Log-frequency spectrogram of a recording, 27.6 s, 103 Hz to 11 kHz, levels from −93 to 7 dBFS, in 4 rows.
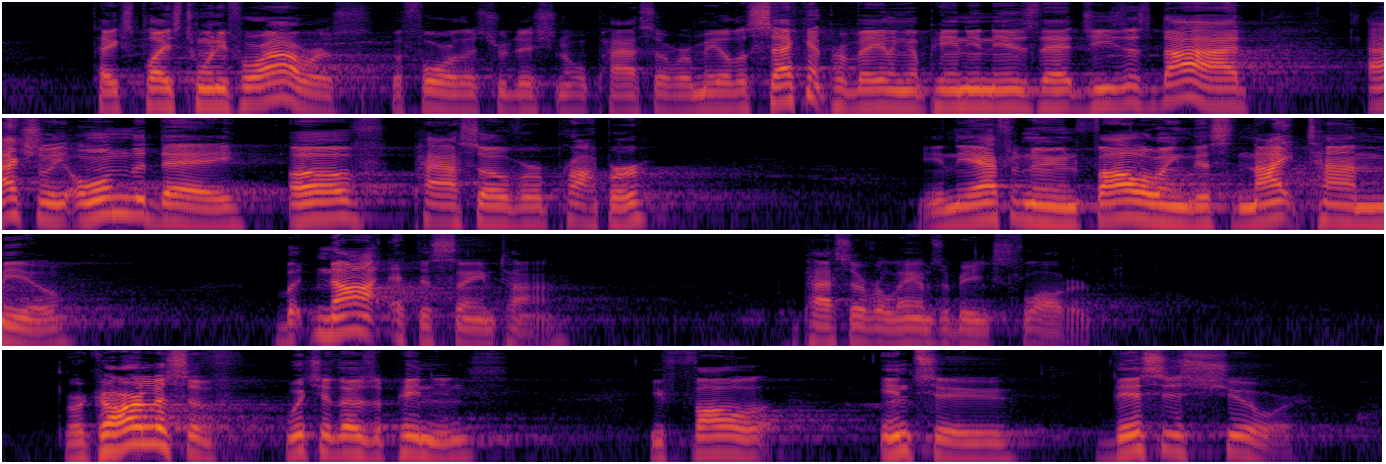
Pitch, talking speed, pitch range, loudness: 145 Hz, 120 wpm, 125-155 Hz, -32 LUFS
